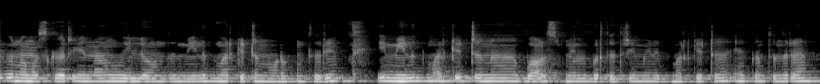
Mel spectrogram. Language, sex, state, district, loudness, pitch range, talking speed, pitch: Kannada, male, Karnataka, Belgaum, -17 LUFS, 140-150 Hz, 140 wpm, 145 Hz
